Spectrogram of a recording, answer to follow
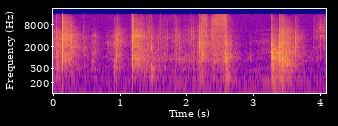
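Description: An eyeshadow palette being taken out of its plastic container by hand: several sharp plastic clicks and short scraping, rustling sounds.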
